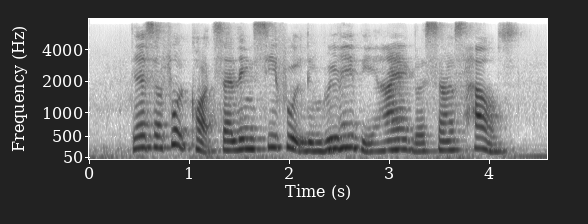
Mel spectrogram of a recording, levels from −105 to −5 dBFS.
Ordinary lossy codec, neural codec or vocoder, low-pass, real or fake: none; codec, 16 kHz, 2 kbps, X-Codec, HuBERT features, trained on balanced general audio; 7.2 kHz; fake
